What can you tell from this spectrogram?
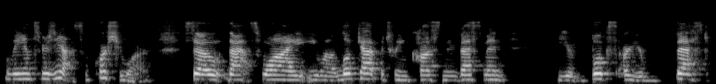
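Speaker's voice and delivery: usual speaking voice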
